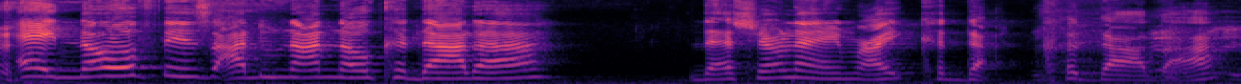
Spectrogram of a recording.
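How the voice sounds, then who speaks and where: A woman's raised, projected voice, high-pitched with a bright, sharp tone, lively intonation and a fairly slow pace. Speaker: comedian talk show host. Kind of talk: casual chat. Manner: animated.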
